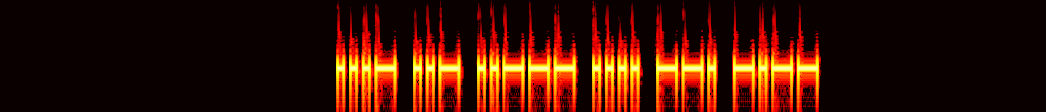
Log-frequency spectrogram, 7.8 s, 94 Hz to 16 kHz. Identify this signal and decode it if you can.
Morse code, heard as a keyed tone, about 25 wpm, 700 Hz. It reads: VU2HGY
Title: DXCC-100 Call Signs - 6 Characters - Repeated 3x - 25wpm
